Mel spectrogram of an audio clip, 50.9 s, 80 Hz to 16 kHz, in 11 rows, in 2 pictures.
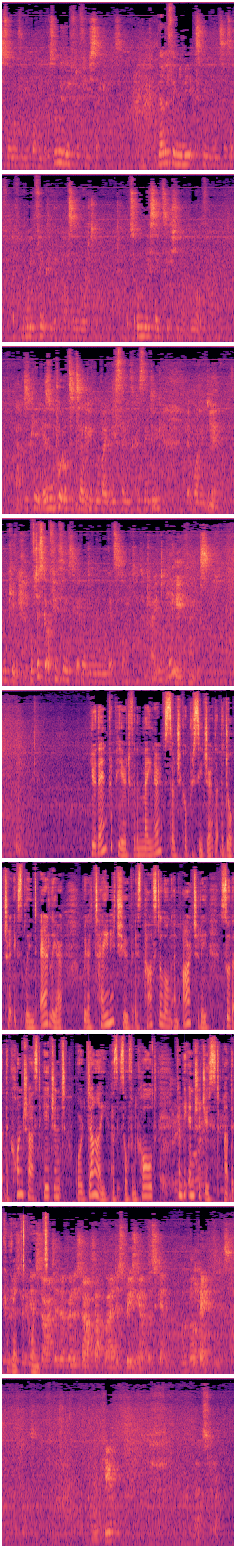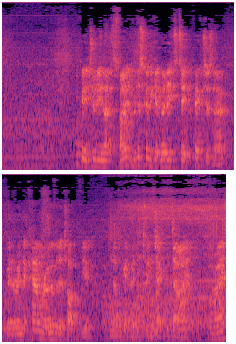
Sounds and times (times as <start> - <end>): Narration, monologue: 0.0 - 50.8.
